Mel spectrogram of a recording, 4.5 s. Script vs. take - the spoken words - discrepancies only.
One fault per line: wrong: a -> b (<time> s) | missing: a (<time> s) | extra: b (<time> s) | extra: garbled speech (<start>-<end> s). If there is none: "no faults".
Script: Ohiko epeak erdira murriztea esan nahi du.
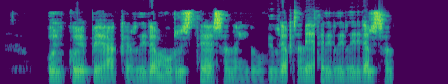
extra: garbled speech (2.7-3.9 s)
